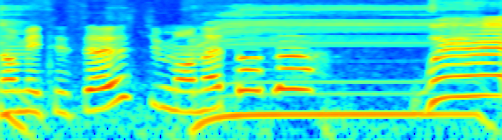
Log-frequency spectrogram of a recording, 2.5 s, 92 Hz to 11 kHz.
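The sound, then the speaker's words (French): A steady electronic buzz of a phone alarm going off at 8 p.m. starts partway through and holds evenly for over a second while people talk over and around it. “ouais, ouais, mais euh, attends, c'est mon alarme en fait.”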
